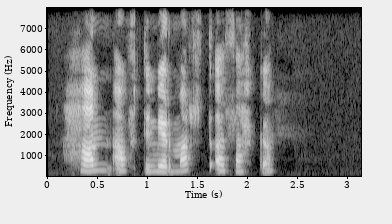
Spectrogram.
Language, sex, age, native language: Icelandic, female, 18-19, Icelandic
